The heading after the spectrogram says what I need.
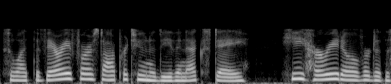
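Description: No technical faults can be heard anywhere in the speech recording.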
